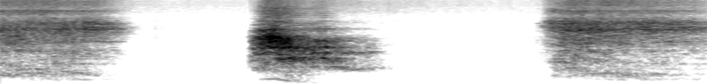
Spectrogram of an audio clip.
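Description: Deep yoga breaths during a sunrise vinyasa session, three long, close, airy inhales and exhales separated by short silences.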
